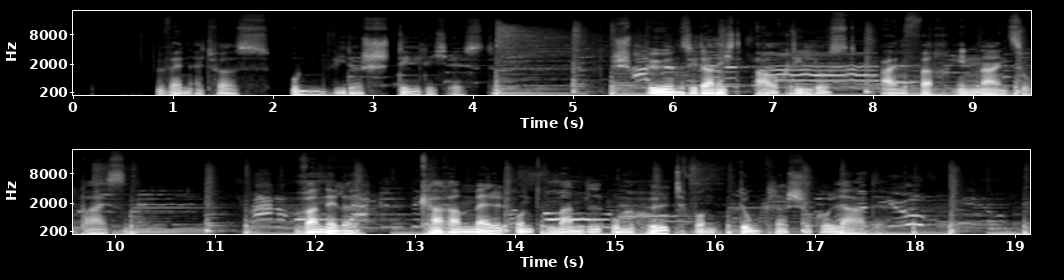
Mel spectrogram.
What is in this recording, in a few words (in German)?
Werbung; Viniette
